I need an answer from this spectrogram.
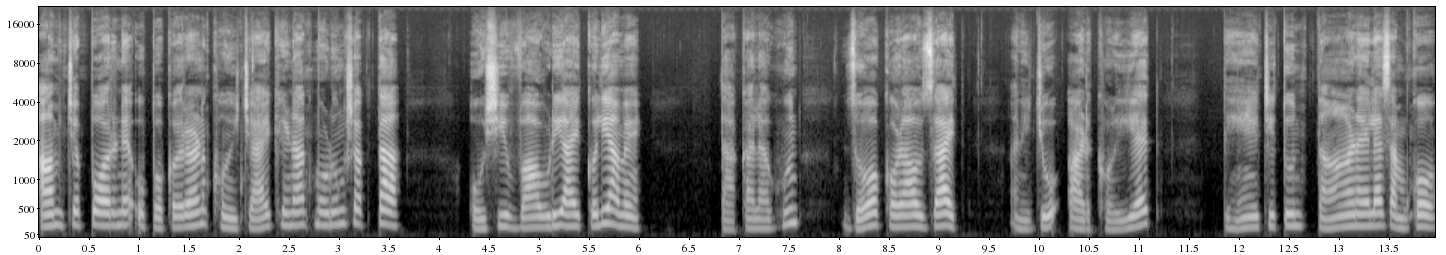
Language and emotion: Goan Konkani, fearful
